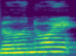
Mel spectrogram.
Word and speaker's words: Illinois: of the state of Illinois and how it's spelled it's such a funny way of spelling something because there's a silent S on the end Illinois and then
